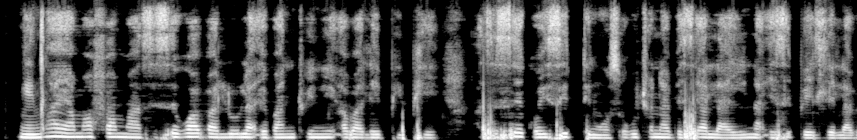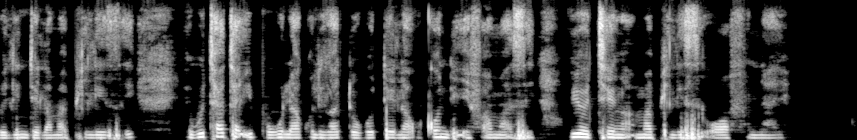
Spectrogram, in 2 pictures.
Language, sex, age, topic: North Ndebele, male, 25-35, health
